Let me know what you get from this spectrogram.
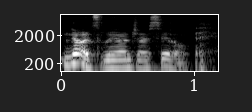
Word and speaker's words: Leon Draisaitl: No, it's Leon Draisaitl.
